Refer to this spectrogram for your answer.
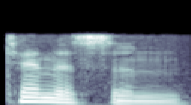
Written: Tennyson

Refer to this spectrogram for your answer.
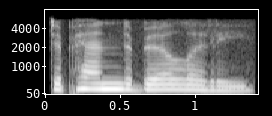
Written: dependability

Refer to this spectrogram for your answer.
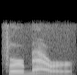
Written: furbearer

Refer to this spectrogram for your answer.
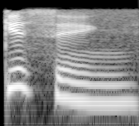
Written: Gissing

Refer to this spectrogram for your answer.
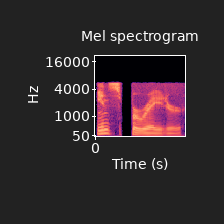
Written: inspirator

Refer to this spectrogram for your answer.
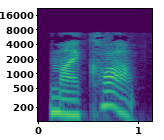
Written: Maikop

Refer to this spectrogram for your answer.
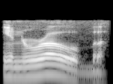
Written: enrobe

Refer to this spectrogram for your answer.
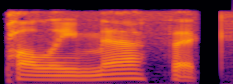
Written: polymathic

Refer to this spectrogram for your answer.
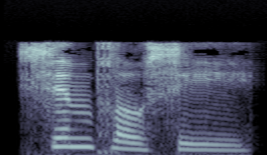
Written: symploce

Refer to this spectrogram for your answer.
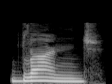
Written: blunge

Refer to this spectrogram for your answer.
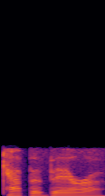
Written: capybara

